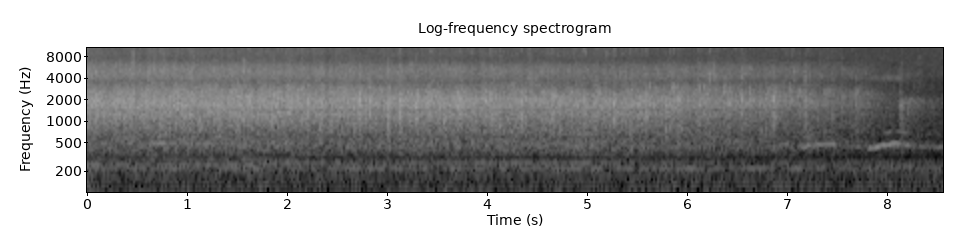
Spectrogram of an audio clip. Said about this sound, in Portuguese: Quantos podem dizer amém e dar um aplauso bem forte ao Senhor, Rei dos Reis, nesta casa, neste dia?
